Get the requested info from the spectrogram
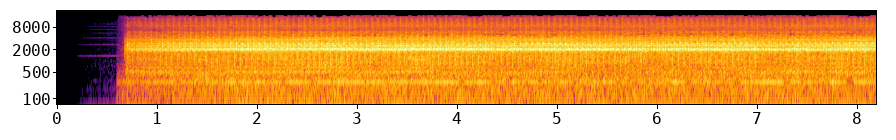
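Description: A steady, fast mechanical clatter that starts abruptly about half a second in and keeps an even pace, with a faint steady hum underneath.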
